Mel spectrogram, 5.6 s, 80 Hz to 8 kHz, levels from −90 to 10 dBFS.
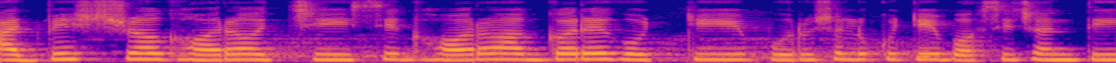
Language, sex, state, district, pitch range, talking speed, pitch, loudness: Odia, female, Odisha, Khordha, 250-265 Hz, 130 wpm, 255 Hz, -15 LUFS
